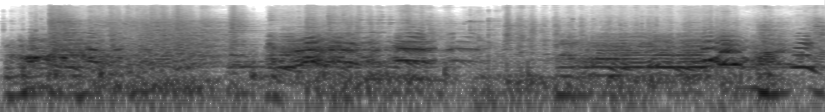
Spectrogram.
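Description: Free improvisation on bass clarinet and drum kit: the bass clarinet comes in loudly at the start with held and bending notes, often several pitches at once, over a few scattered drum and cymbal strikes.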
